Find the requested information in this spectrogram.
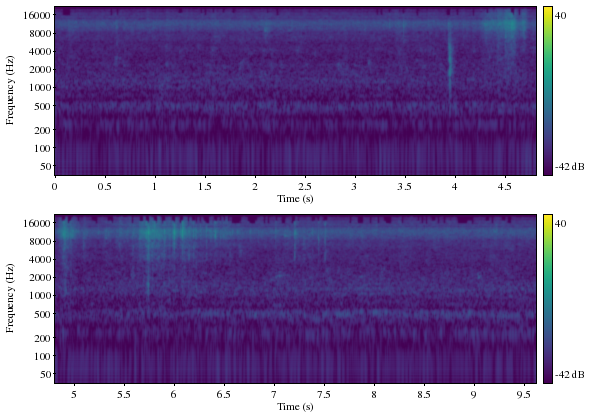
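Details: Hundreds of honey bees at a beehive in April, steady whirring hum with a few sharp clicks and short louder bursts in the middle.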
